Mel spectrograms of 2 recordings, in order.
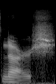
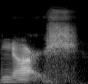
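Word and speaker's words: Gnarsh: pronounce any of it it's narsh it's pronounced i can't spell anything more complicated i come from g though that it's because it's actually pronounced gnars okay the gur is silent it's more of a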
